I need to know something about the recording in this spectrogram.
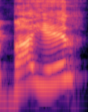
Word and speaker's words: Bayer: essa essa informação importante lá é bay Leverkusen sem n Bayern que significa então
